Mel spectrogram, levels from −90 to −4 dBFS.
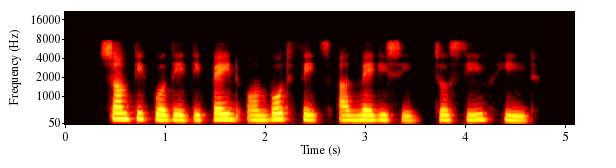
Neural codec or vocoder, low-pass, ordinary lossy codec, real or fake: codec, 16 kHz, 0.2 kbps, FocalCodec; 7.2 kHz; none; fake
